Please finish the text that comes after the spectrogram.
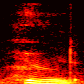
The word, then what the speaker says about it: Hund: those can only hold two electrons and then Hound that word is I know it looks like hund but it's spelled hon Hon's rule says if you have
